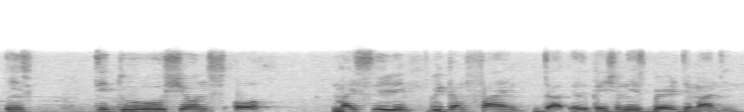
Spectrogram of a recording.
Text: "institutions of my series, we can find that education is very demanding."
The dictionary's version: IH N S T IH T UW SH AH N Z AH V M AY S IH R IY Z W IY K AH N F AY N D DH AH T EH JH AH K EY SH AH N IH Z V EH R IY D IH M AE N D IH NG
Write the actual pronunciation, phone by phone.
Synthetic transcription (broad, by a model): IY N S T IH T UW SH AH N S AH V M AY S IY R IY W IY K AH N F AY N D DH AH T EH JH AH K EY SH AH N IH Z V EH R IY D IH M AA N D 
